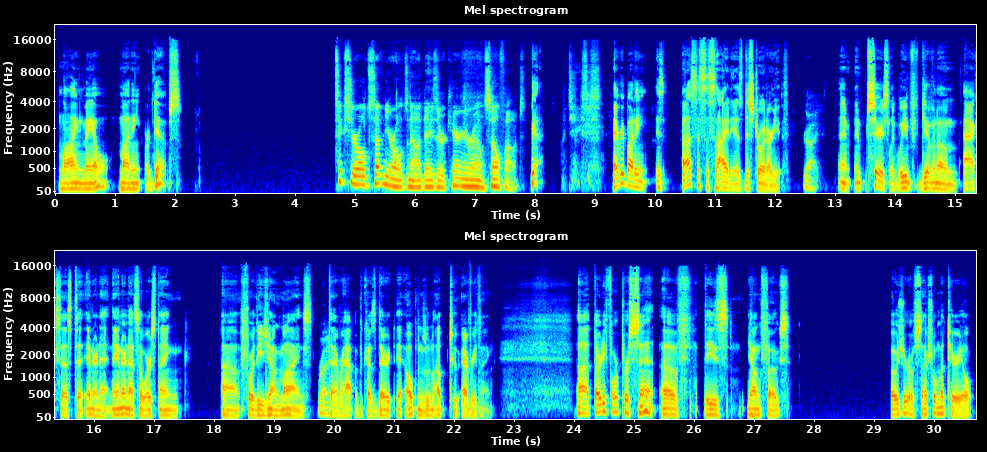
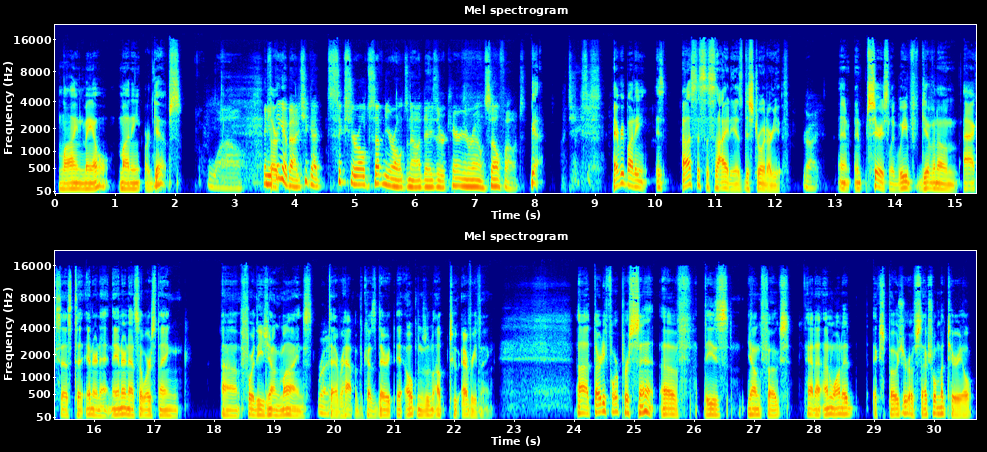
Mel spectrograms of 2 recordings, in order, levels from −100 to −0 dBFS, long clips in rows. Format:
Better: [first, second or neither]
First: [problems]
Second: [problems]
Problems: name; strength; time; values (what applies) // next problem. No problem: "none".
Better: second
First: audio cutting out; at 2.5 s for 2 s and at 28 s for 1.5 s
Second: none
